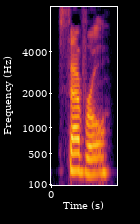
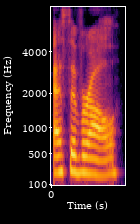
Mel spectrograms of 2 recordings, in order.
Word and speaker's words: several: Several. It looks like several, 3 syllables. Natural pronunciation. Drop the middle E. It becomes several, 2 syllables.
